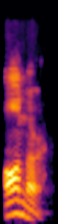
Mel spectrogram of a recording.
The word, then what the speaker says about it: honor: There are many words in English that, in spite of starting with the letter H, the H is silent, it's not pronounced. Like honor, like hour, air, honest man.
